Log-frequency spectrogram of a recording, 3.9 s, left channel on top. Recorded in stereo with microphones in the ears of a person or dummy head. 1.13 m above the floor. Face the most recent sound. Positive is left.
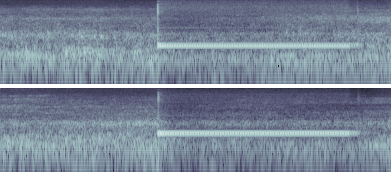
turn(degrees=75)  # may be behind; listen again after turning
